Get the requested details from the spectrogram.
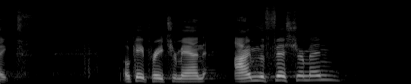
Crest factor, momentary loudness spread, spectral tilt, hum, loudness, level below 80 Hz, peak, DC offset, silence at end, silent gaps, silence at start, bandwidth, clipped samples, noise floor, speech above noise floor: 24 dB; 13 LU; -4.5 dB/octave; none; -34 LUFS; -90 dBFS; -14 dBFS; under 0.1%; 0.75 s; none; 0 s; 16 kHz; under 0.1%; -74 dBFS; 39 dB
